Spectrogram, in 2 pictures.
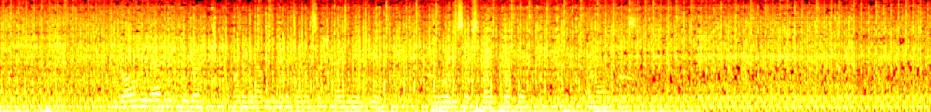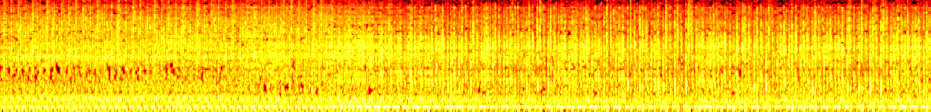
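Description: A diesel engine chugs steadily and loudly close by.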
